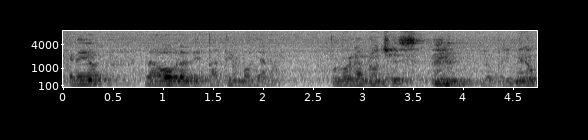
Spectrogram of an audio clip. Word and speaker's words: Modiano: Pronuncio el apellido Modiano como lo pronuncia su propietario. También sabemos nosotros que Modiano es Modiano, es italiano, pero lo pronuncio Modiano porque así lo pronuncia él.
